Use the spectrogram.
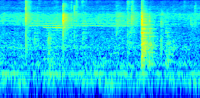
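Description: A spoon scrapes and clinks in a pan while fried onions are mixed with turmeric, cumin, coriander and red chili powder, with a few soft metallic taps and one sharper clank, close and quiet.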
